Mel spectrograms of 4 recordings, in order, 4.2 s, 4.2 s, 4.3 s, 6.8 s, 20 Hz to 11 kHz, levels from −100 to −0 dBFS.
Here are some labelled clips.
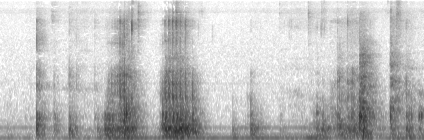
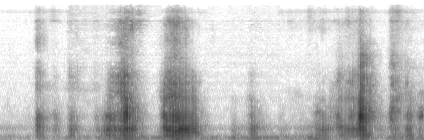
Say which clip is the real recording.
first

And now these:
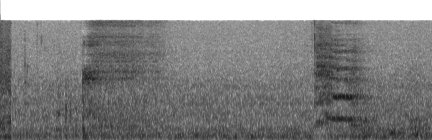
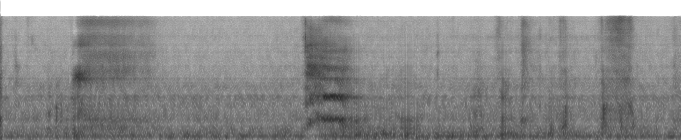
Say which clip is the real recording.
first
